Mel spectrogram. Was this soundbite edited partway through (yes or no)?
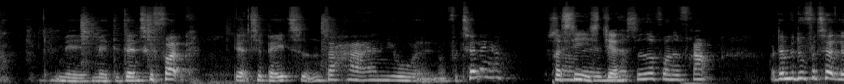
no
